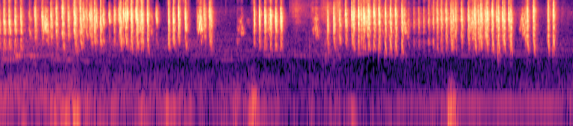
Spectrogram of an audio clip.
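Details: Afternoon sparrows keep up a noise outside a camera's view: dense, rapid trains of harsh high chirps in bursts lasting one to two seconds, nearly continuous, with occasional low thumps.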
